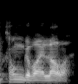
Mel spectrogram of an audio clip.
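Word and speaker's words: Tagovailoa: and get to a tonga by law uh to pronounce it as i hear you're supposed to this week is a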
